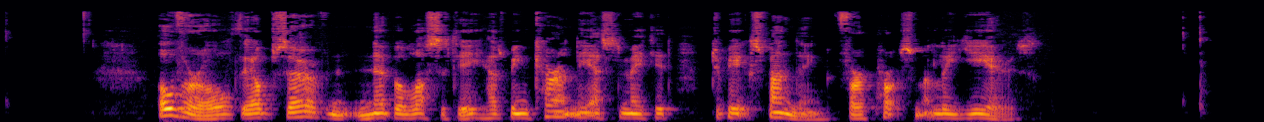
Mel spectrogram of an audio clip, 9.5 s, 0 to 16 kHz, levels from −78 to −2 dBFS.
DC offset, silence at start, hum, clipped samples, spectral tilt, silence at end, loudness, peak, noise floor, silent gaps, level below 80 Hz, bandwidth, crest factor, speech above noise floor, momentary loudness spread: under 0.1%; 0.6 s; none; under 0.1%; -4 dB/octave; 0.45 s; -20 LUFS; -2 dBFS; -83 dBFS; none; -54 dBFS; 11.5 kHz; 20 dB; 63 dB; 11 LU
